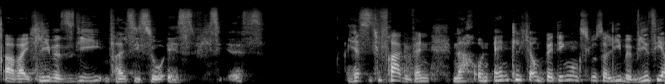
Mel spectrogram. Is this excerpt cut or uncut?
cut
